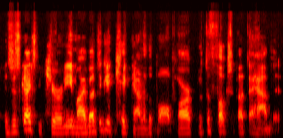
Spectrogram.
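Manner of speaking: low, soft, hurried aside; quiet, quick muttered questions to yourself; hushed inner worry. Retold or imitated. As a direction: retell a worried thought under your breath. Retold worried thought in press box.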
